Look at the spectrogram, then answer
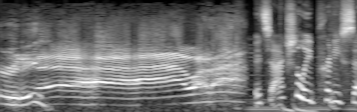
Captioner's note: grunting unintelligibly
